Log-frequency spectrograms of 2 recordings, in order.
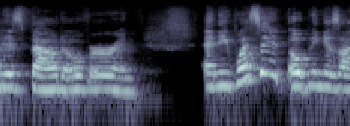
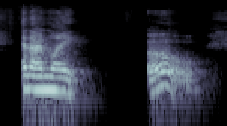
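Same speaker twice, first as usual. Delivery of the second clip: plain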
